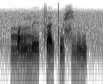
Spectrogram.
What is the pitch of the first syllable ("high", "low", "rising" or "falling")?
rising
